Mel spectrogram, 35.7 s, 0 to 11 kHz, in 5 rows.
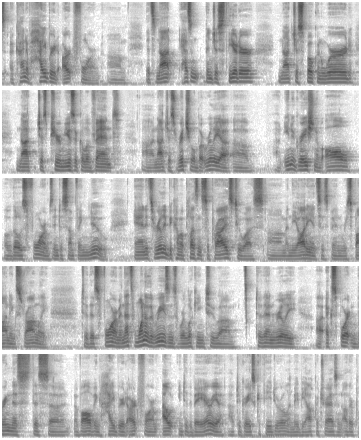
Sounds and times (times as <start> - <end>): Speech: 0.0 - 22.4, 23.0 - 35.7.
